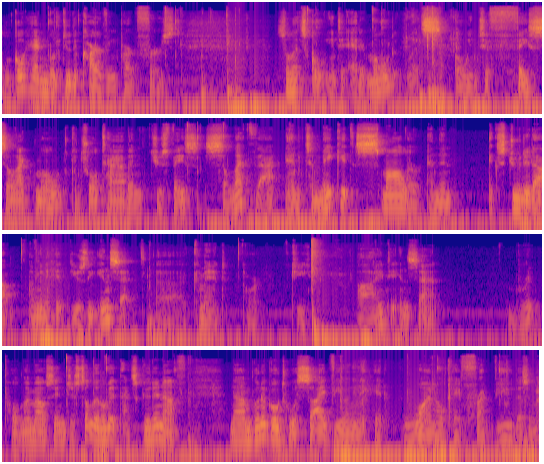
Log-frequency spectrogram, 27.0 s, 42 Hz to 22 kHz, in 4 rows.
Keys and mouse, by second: 2.7 Tab, 4.5-6.7 drag, 5.4 ctrl+Tab, 9.1-12.0 drag, 17.3 i, 21.5-24.3 drag, 24.3 KP_1, 25.9 middle click.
